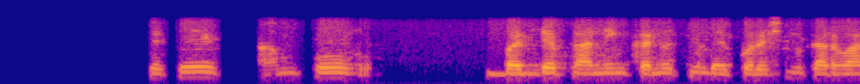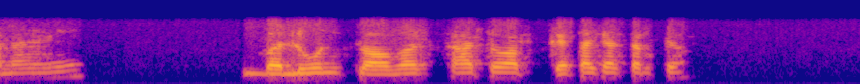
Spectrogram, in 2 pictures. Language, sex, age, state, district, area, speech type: Hindi, male, 30-45, Madhya Pradesh, Harda, urban, conversation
